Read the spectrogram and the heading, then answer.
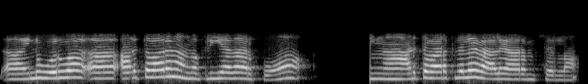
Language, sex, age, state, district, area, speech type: Tamil, female, 18-30, Tamil Nadu, Ariyalur, rural, conversation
